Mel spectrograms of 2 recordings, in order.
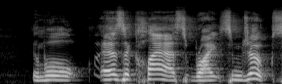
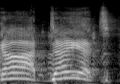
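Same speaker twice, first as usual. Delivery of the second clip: laughing exasperation; 4 semitones higher, slower than usual. Retold or imitated. Another crude topic.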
